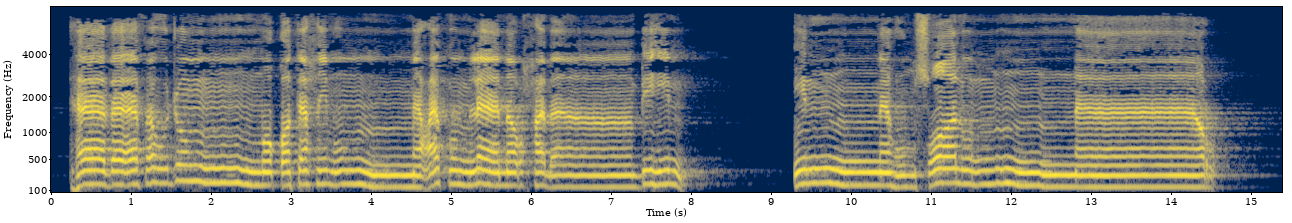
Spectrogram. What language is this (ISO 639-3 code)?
ara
